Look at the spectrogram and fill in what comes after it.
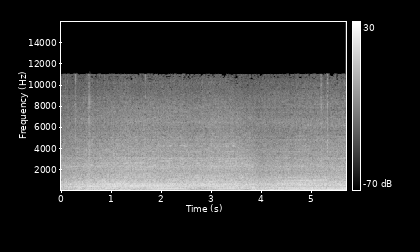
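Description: Volvo 740 rally car's engine running hard as it drives, heard from inside the cabin over tyre and road noise. The engine note shifts up and down a couple of times in the middle as the revs change.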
